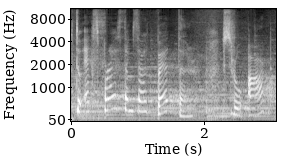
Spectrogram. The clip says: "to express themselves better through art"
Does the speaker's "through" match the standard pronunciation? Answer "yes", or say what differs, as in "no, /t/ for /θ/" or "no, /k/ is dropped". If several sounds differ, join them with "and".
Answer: no, /s/ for /θ/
